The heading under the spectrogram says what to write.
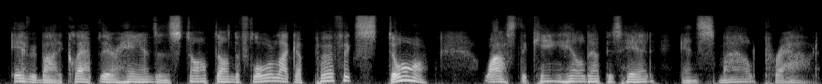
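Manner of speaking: ordinary delivery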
